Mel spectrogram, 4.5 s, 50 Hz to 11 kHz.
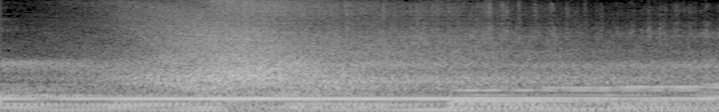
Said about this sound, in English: The street below bustled with cars and early evening commuters, slick with 8 p.m. drizzle and a suggestion of thunderclouds.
